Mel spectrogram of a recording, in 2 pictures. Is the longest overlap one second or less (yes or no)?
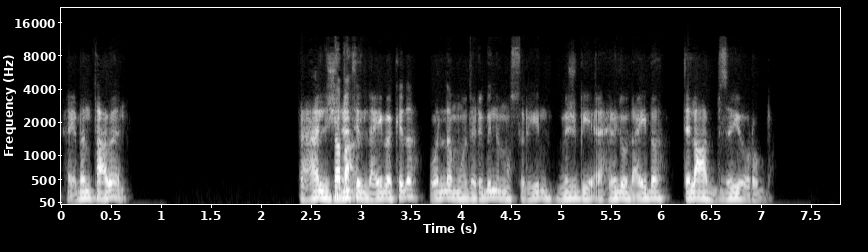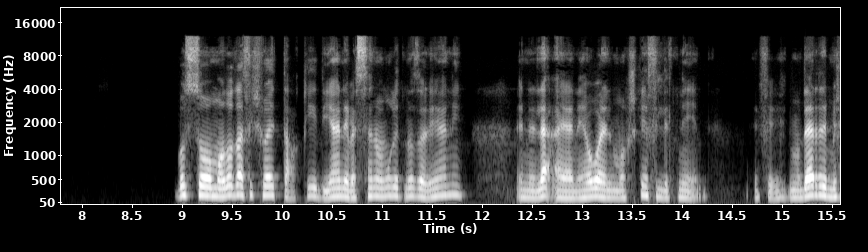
yes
